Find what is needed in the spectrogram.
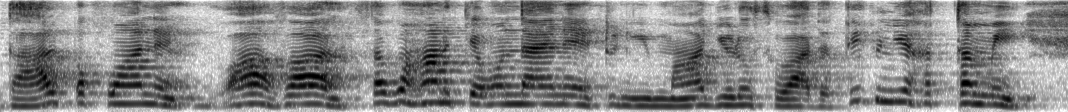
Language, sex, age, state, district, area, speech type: Sindhi, female, 30-45, Gujarat, Surat, urban, spontaneous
